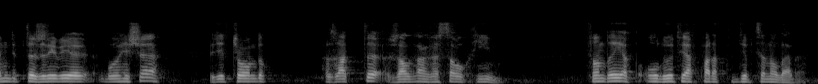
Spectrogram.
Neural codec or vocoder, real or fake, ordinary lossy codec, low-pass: codec, 16 kHz, 1.1 kbps, Voila-Tokenizer; fake; none; 7.2 kHz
